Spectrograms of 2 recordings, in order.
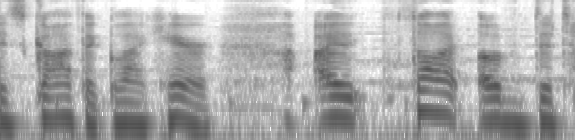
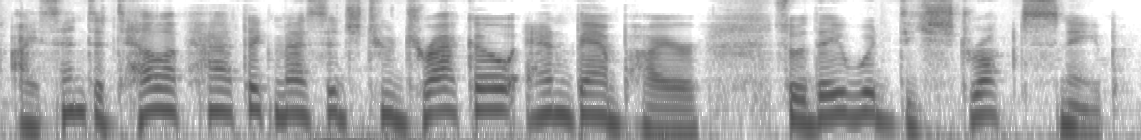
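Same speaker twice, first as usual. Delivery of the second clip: ordinary talk, nothing marked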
